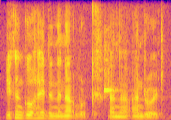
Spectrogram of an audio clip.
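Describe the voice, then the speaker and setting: A man giving an informal, unscripted product demonstration, speaking haltingly in short pieced-together bursts. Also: fairly high pitch, background noise. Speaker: app demonstrator.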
